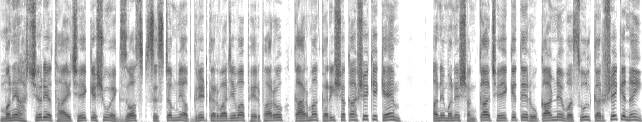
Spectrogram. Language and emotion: Gujarati, fearful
